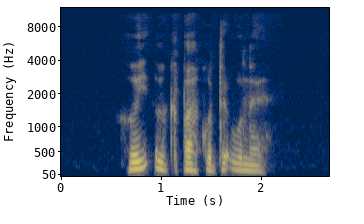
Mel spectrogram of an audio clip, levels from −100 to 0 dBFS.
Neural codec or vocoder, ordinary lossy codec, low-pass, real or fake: autoencoder, 48 kHz, 128 numbers a frame, DAC-VAE, trained on Japanese speech; Opus, 64 kbps; 10.8 kHz; fake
